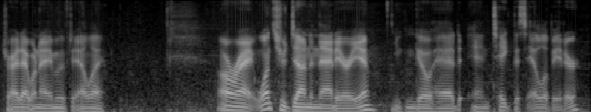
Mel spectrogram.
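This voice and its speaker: A man with a New York accent narrates his gameplay in a loose, chatty way, thinking aloud and poking fun at himself. His voice sits low with a gravelly edge, and he sounds a little tired. Faint noise hums under the recording. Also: fast, pushed and bright. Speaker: game walkthrough narrator. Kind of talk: casual gameplay commentary.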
